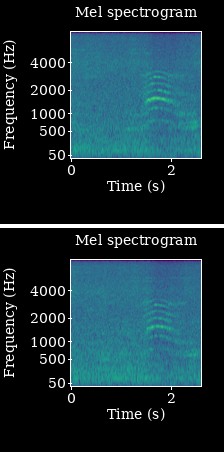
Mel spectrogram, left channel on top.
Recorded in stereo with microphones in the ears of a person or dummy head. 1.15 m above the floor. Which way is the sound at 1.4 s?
70° left (ahead or behind).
